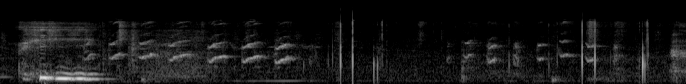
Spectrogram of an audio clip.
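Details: Playing Cairn Terrier puppies, three weeks old: a low grumbling whine opens, followed by repeated short high squeals and whimpers, with sharp clicks and knocks from movement in between.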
